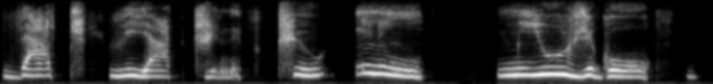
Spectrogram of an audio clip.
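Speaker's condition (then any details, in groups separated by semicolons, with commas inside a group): Cerebral palsy; developmental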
